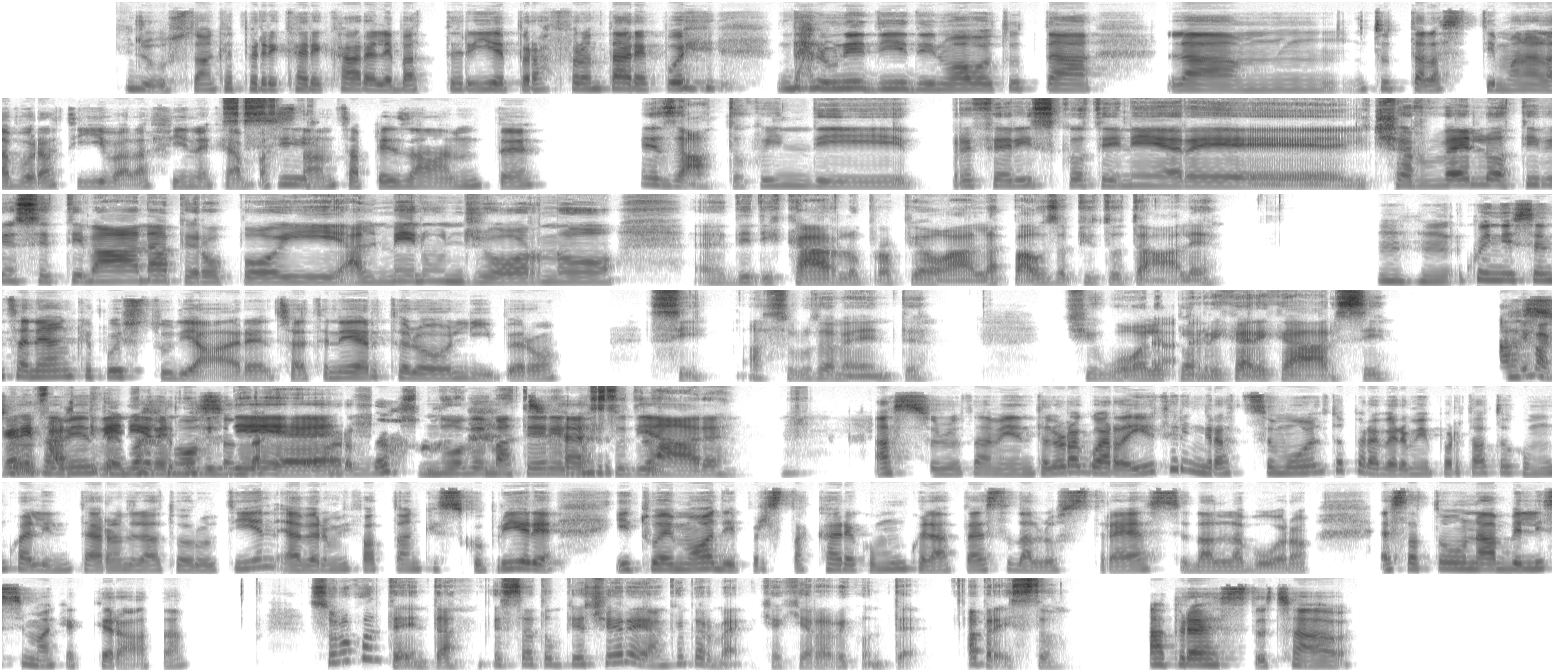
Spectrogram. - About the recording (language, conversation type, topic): Italian, podcast, Come riuscivi a trovare il tempo per imparare, nonostante il lavoro o la scuola?
- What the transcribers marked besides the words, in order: other background noise; laughing while speaking: "poi da lunedì"; "proprio" said as "propio"; "cioè" said as "ceh"; "Okay" said as "ay"; laughing while speaking: "Guarda"; laughing while speaking: "d'accordo, certo"; chuckle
